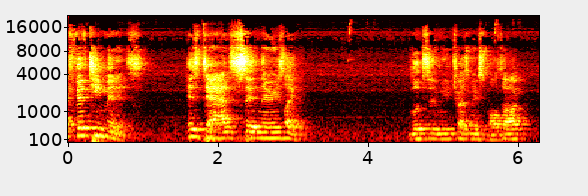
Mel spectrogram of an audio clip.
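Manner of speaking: ordinary talk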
